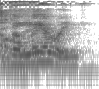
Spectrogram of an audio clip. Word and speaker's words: Valery: but I found that Valery is a Russian name, and it's a male name, not a Valerie. It's Valery, pronunciation.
